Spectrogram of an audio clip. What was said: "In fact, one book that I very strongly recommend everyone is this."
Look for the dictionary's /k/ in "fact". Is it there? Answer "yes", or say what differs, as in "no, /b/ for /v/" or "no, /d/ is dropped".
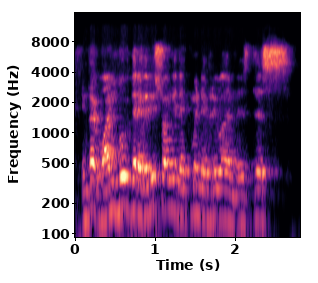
yes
